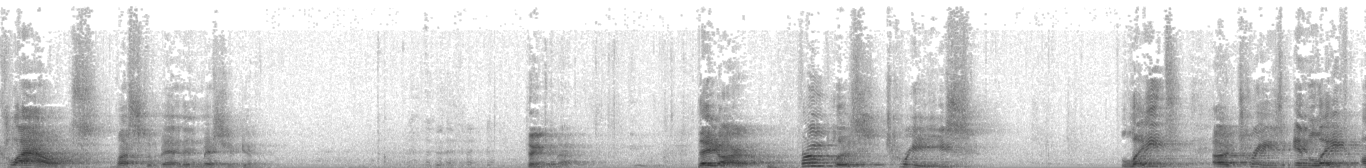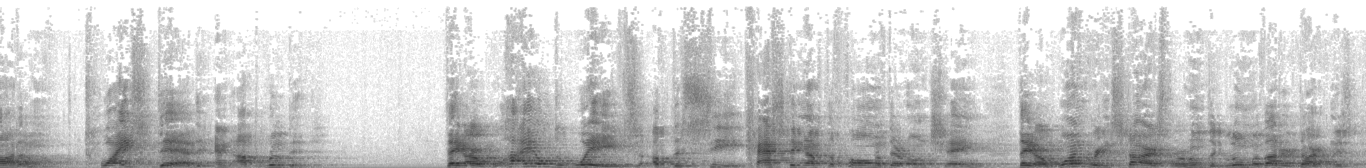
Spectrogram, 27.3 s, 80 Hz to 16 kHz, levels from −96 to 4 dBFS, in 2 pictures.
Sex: male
